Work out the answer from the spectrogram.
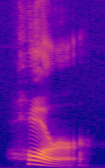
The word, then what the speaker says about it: horror: I'm going to start with the more common one, and that is an H sound, then the or as in for, hor, and then r. Horror.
